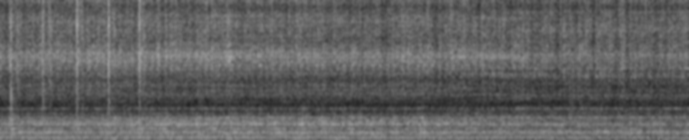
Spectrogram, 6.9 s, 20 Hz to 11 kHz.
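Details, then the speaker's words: Rear wheel hub of a Lada VAZ-2107 (rear-wheel drive) spinning with steady low hum and rough gritty undertone; the hub's tapered bearings have dried out or had grease washed out by water, heard as hum in the cabin. "вот такой звук происходит когда у нас высыхает или вымывает водой и смазку из подшипника"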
